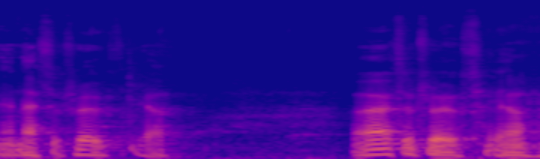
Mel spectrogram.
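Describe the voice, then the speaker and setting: A man with an Appalachian accent and vocal fry, at a moderate pace. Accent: Appalachian Southern US. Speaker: interviewee, relative of former sheriff. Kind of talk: oral history interview.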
